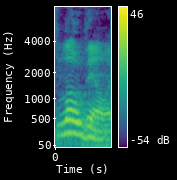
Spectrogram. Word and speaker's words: Lowville: Okay, it's Lowville. It's written low.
